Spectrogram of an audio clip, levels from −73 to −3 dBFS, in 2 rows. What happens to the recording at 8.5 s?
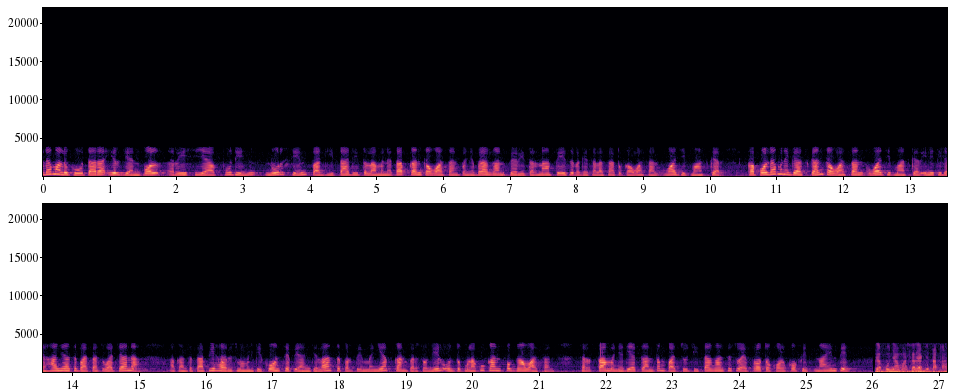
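Nothing goes wrong at 8.5 s: the audio passes through intact, carrying only the narrow, telephone-like band of the call path, with nothing above 4 kHz.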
